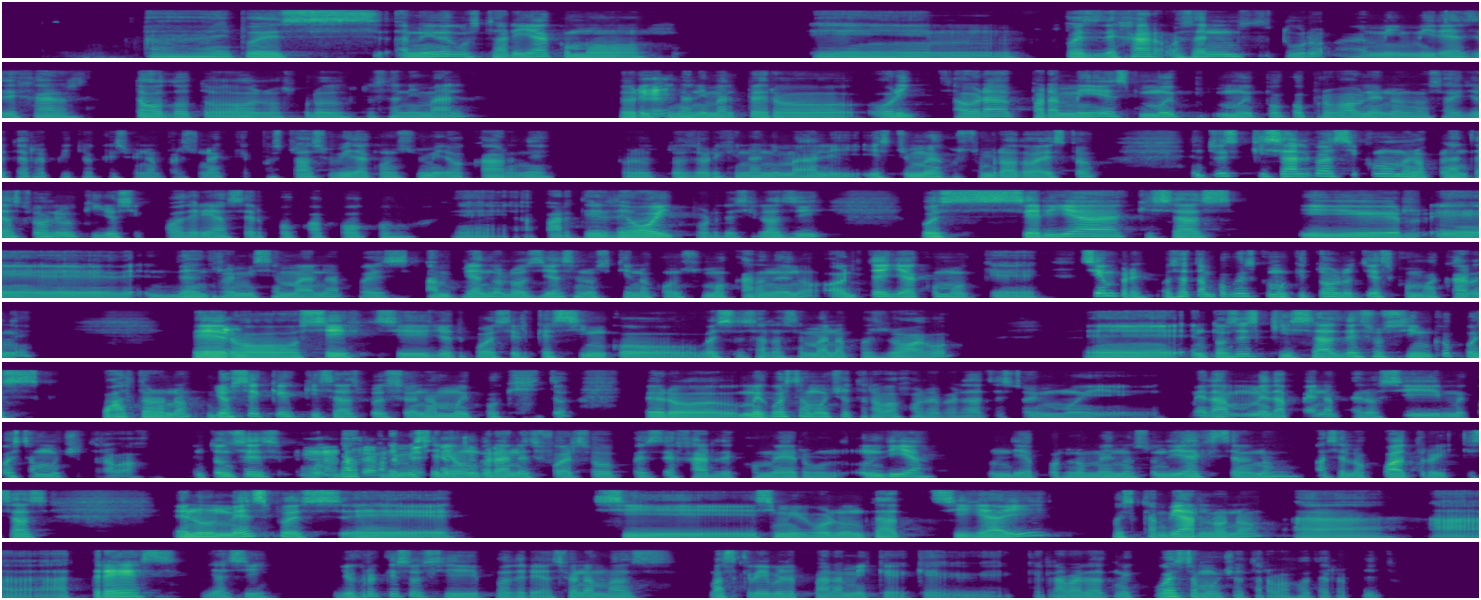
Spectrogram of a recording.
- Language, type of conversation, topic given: Spanish, advice, ¿Cómo puedo mantener coherencia entre mis acciones y mis creencias?
- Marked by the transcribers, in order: other background noise; chuckle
